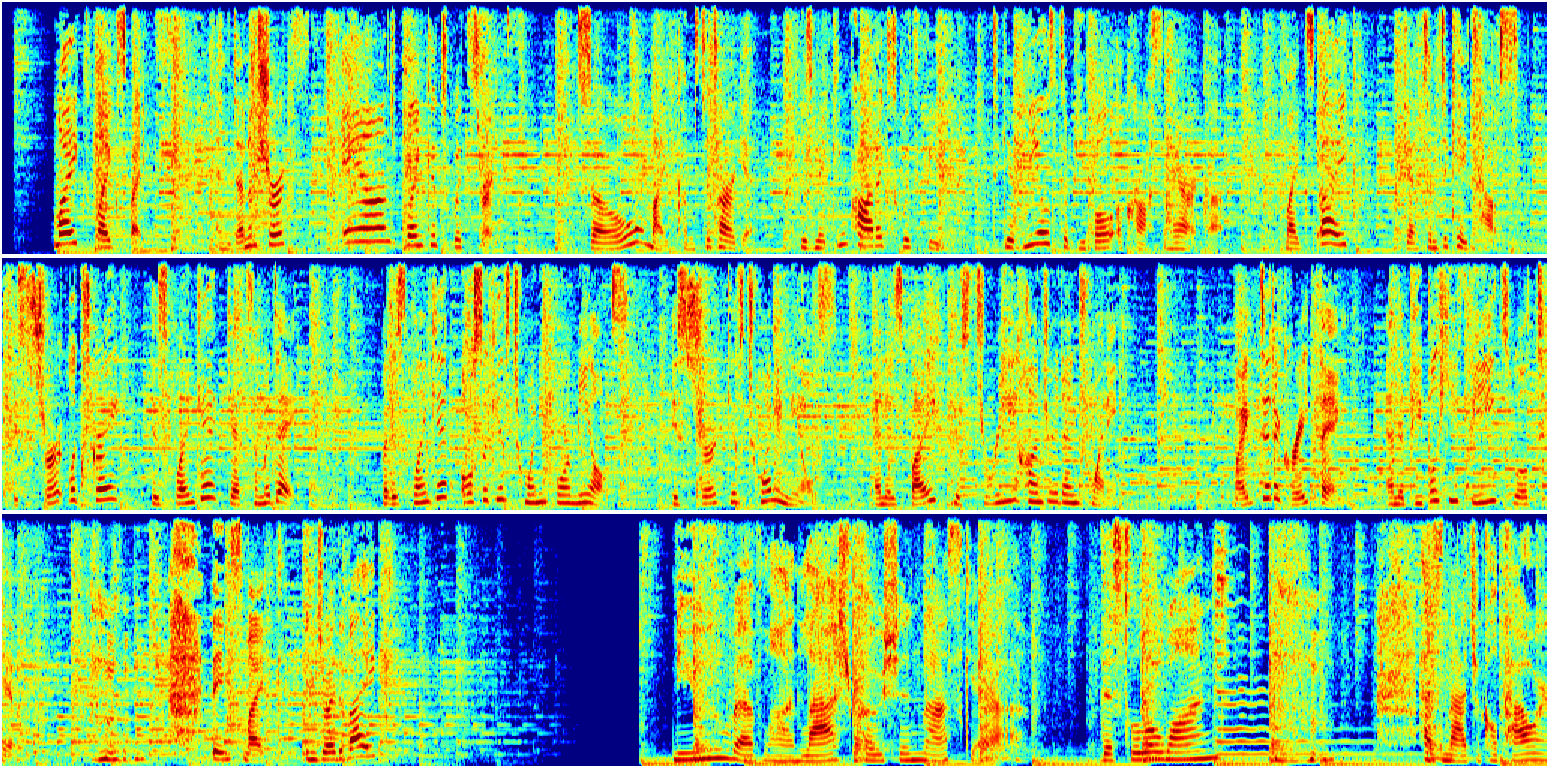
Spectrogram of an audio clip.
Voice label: commercial vo

